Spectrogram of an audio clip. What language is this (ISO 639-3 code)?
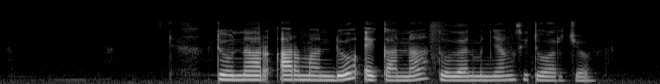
jav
